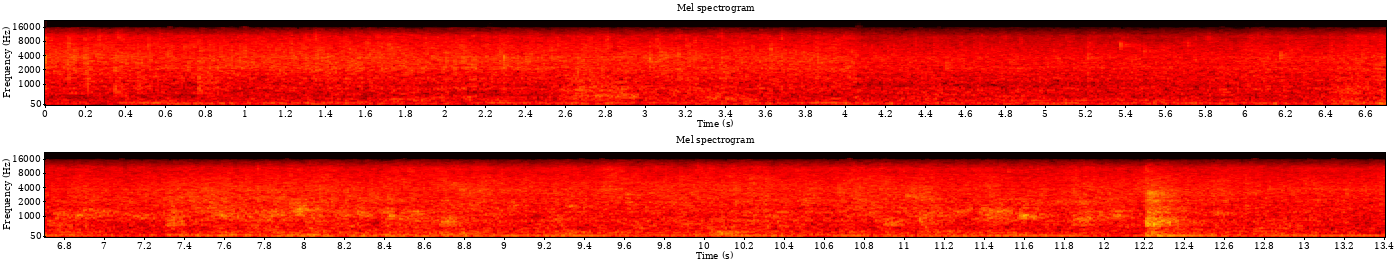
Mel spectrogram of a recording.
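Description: Chopped onions, two medium ones, sizzle steadily in hot oil over a medium flame, a close, dense crackling hiss that holds evenly throughout with no voices.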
